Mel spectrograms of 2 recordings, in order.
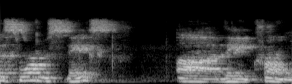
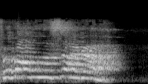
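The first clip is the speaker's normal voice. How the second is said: shouting, higher; 4 dB louder than usual. Voicing a gladiator rushing to attack: yelling a battle cry. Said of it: "basically yelling".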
